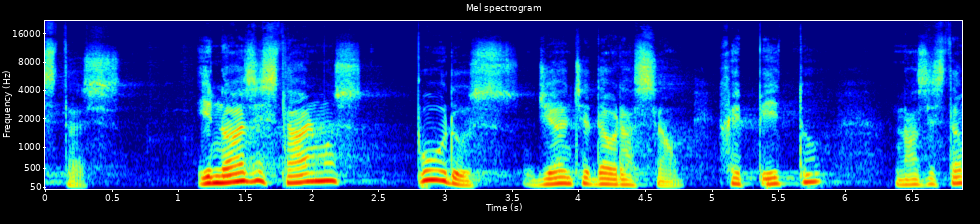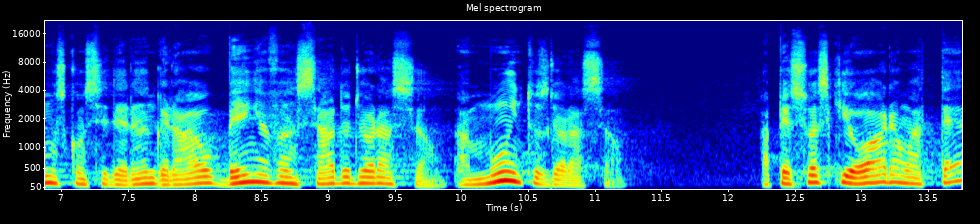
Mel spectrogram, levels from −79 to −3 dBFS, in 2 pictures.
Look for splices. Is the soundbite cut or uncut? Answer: cut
